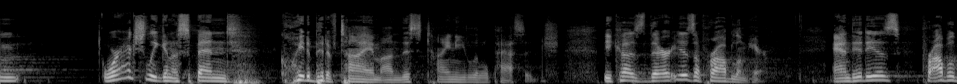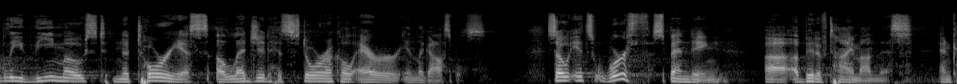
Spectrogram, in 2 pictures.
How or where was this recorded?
live audience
